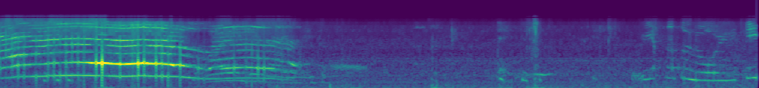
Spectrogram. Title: baby crying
